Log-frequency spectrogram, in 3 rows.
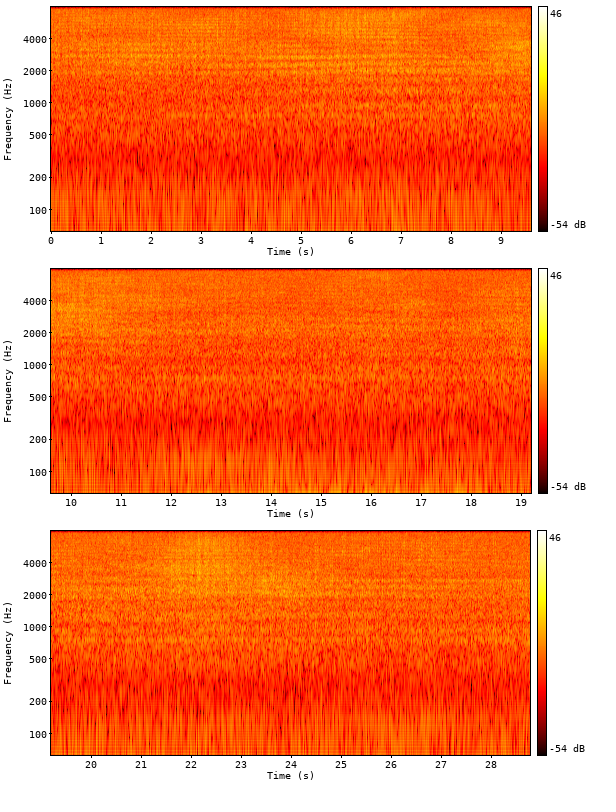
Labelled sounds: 14.0	14.3	vessel noise, 4.7 to 4.8 kHz

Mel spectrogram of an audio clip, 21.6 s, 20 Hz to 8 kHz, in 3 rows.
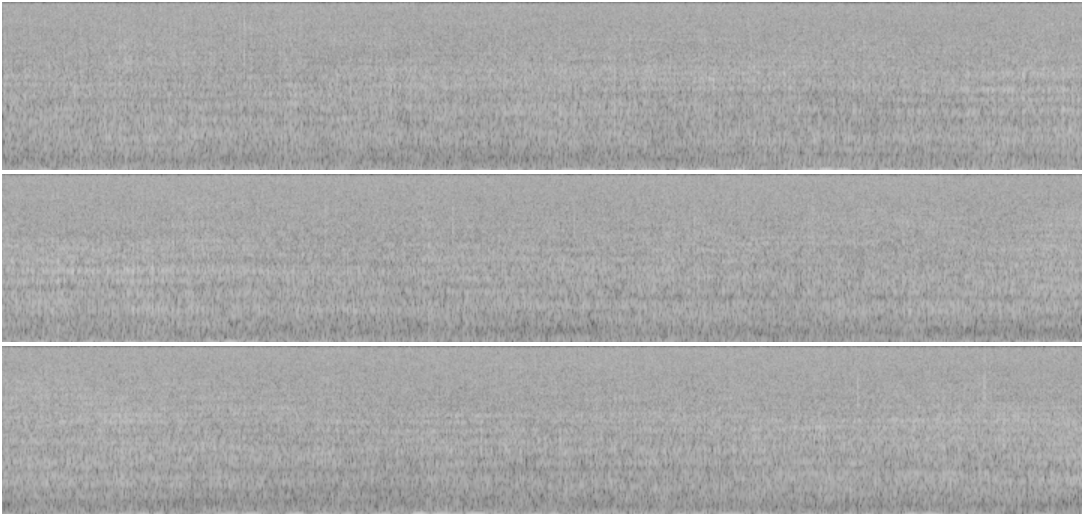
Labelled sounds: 7.6	7.8	vessel noise, 1.2 to 1.5 kHz

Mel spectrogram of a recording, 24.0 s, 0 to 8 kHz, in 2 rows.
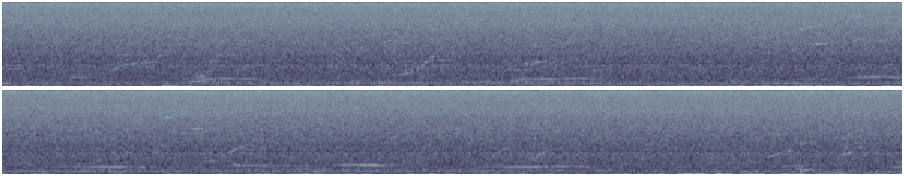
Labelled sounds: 7.0	7.3	humpback whale, 0.80 to 0.93 kHz
15.0	15.3	humpback whale, 0.80 to 1.0 kHz

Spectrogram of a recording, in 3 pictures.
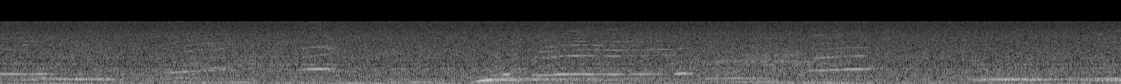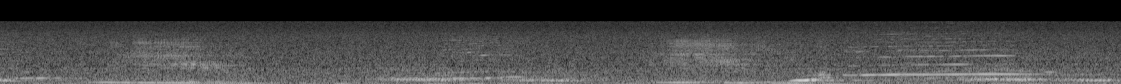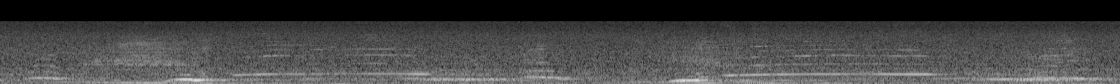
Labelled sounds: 3.0	3.3	humpback whale, 2.0 to 2.3 kHz
5.4	6.3	humpback whale, 1.3 to 2.5 kHz
7.1	8.7	humpback whale, 0.99 to 2.2 kHz
9.1	9.4	humpback whale, 1.2 to 1.4 kHz
12.4	13.0	humpback whale, 1.2 to 2.8 kHz
18.4	18.6	humpback whale, 0.90 to 1.2 kHz
20.0	21.4	humpback whale, 0.90 to 4.2 kHz
23.5	23.8	humpback whale, 0.90 to 1.3 kHz
25.0	26.4	humpback whale, 1.3 to 2.1 kHz
29.9	31.0	humpback whale, 0.80 to 2.3 kHz

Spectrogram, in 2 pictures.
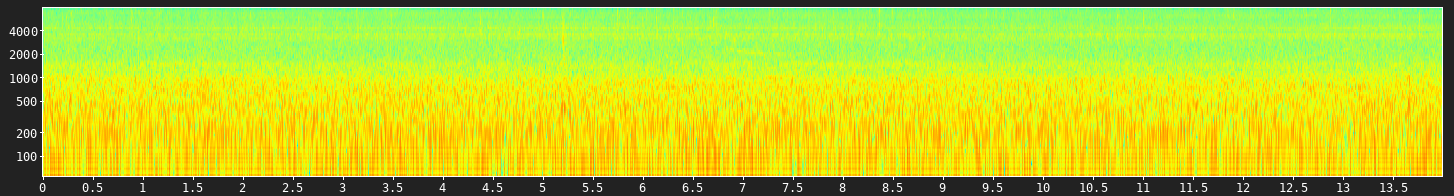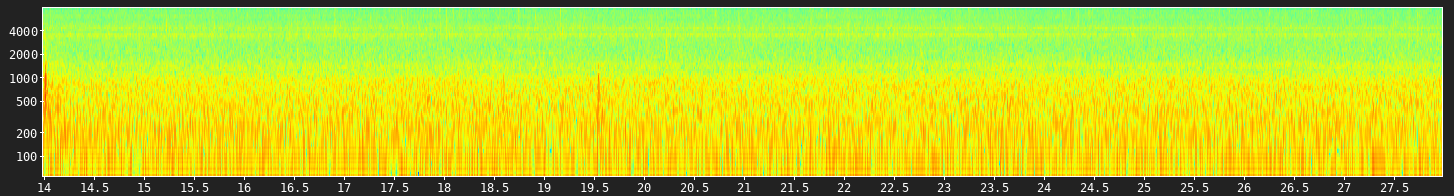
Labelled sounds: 6.9	7.2	killer whale, northern resident, A clan, 2.0 to 2.3 kHz

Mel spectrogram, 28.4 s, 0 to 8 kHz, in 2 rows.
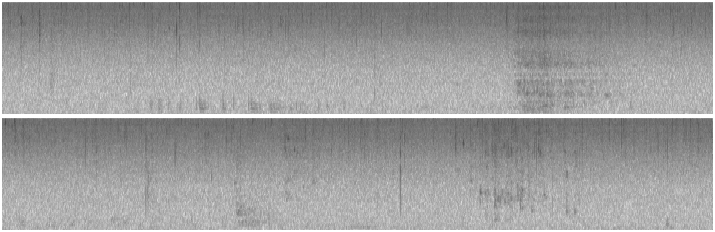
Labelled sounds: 23.8	24.3	water noise, 0.78 to 1.2 kHz

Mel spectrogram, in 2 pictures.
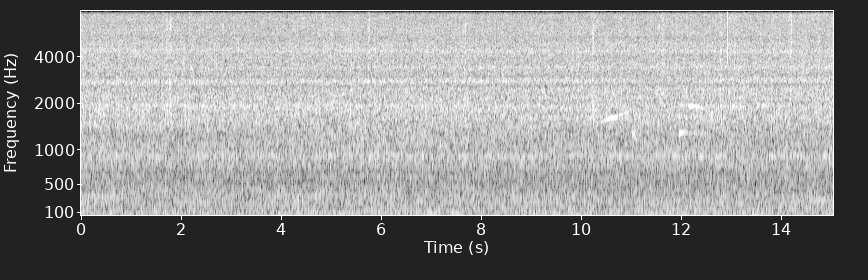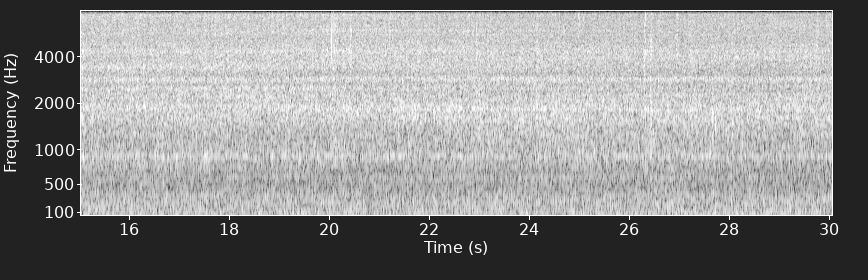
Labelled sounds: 10.4	11.0	killer whale, Bigg's (transient), 1.5 to 1.8 kHz

